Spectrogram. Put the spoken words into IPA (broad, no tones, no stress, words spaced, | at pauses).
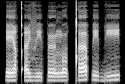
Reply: eqʼivi pɵŋo ǃɐpi bi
